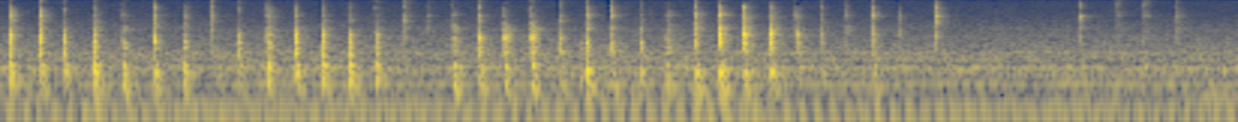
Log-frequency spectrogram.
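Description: Paintbrush being tapped to spatter thinned paint from a rake brush: a quick run of sharp taps, about five a second, that stops after about six seconds, with three more scattered taps near the end.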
